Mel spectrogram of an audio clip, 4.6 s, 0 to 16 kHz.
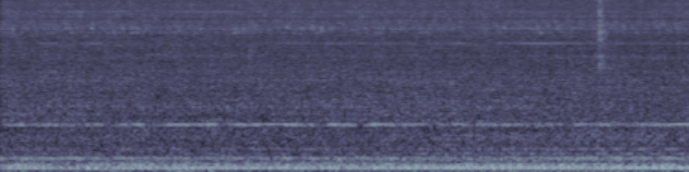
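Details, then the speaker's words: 2008 Ford Ranger XLT 2WD 5-speed manual, 147K miles, no engine codes, exhaust at idle from the rear: low, steady rumble with an even beat, no puffing or ticking; very quiet, no exhaust leaks. "sauce is very quiet no exhaust leaks"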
